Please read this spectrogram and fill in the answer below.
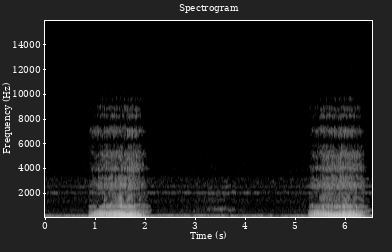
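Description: Two loud, rumbling snores about four seconds apart, with quiet breathing between them. Ordinary snoring.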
